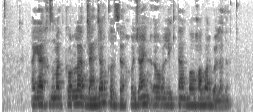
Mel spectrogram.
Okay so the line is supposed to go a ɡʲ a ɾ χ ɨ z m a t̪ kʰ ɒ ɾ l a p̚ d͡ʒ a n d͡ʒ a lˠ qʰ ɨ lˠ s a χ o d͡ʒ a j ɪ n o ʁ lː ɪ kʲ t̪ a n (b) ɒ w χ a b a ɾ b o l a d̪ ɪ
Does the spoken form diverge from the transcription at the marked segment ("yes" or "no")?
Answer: no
